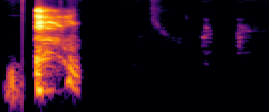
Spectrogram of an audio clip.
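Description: A person coughs once at the start, a short harsh burst, followed by a few faint keyboard taps as a word is typed.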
